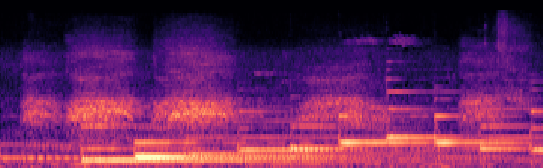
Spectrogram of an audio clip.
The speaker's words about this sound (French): The sound that we can hear now, the rocks and the trees. Vous entendez donc tout ce bruit des corneilles, je pense, des rooks en anglais. En effet, le presbytère de Brontë, enfin donc la maison familiale, se trouve juste en bordure du cimetière.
